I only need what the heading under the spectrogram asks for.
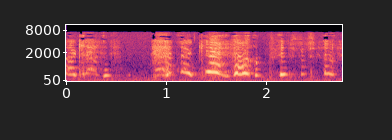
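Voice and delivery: high-pitched, tearful crying. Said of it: "Don't cry".

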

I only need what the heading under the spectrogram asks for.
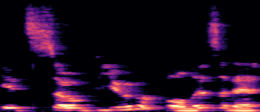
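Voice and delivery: normal talking voice

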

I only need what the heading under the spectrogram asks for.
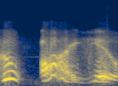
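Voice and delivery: hostile, angry male voice, swooping pitch. Retelling a man's voice heard speaking in the room: imitating an angry man's voice. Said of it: "he spoke with an angry voice".

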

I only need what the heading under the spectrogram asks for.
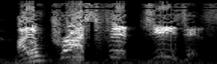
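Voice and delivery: slimy, very high, loud, slow, drawn-out voice. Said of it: "He sounds so slimy and".

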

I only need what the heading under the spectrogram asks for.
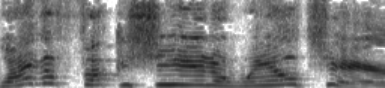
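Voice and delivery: acted out, shrill, very high, loud yell. Retelling watching a preview for the next episode, re-enacting yelling at the tv. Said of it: "And I'm yelling this at the TV".

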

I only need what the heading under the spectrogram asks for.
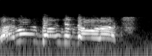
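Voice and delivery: mock very high-pitched yelling outburst. Retelling a heckler's interruption during a comedy set: imitating a heckler yelling. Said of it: "she yells".

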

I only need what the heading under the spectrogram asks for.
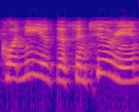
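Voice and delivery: usual speaking voice

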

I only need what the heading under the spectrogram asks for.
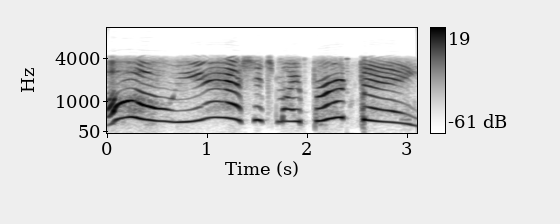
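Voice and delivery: very high, very slow drawl, every word drawn out. Answering a request for an impression on his birthday: Paul Bearer impression. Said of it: "you should do a little bit of a Paul Bearer impression".

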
